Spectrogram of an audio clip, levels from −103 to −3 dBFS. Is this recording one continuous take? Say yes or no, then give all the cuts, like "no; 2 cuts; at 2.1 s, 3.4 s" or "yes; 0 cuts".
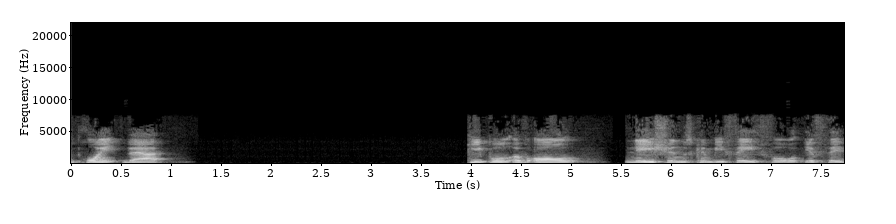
yes; 0 cuts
